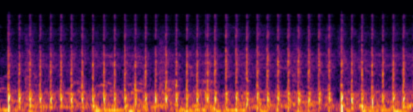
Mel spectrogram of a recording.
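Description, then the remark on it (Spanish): A sustained machine gun burst, fired across the yards of a neighbourhood on a commander's shouted order, rapid sharp shots firing in an even, relentless rhythm for several seconds, loud and alone with no voices. “Pero bastó, un grito el comandante para que una rafa cruzara los patios del vecindario.”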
